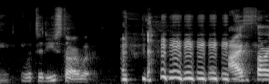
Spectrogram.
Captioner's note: laughs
